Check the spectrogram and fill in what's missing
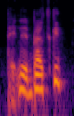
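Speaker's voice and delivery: sloppy, bad cartoon-bear voice. Listing what they got, then slipping into a bad Yogi impression. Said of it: "that was a really bad Yogi impression".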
